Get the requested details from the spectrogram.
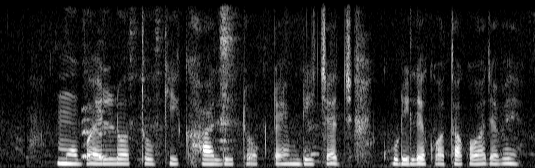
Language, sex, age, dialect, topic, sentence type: Bengali, female, 18-24, Rajbangshi, banking, question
